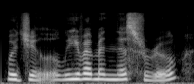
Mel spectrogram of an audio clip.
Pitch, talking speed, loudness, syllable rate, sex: 225 Hz, 215 wpm, -15 LUFS, 4.7 syllables/s, female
